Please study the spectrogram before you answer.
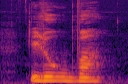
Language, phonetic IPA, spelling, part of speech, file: Ukrainian, [ˈlʲubɐ], люба, adjective / noun, Uk-люба.ogg
- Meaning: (adjective) nominative/vocative feminine singular of лю́бий (ljúbyj); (noun) 1. dear, darling, sweetheart, love (referring to a woman) 2. honey, darling, sweetheart (as a form of address to a woman)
